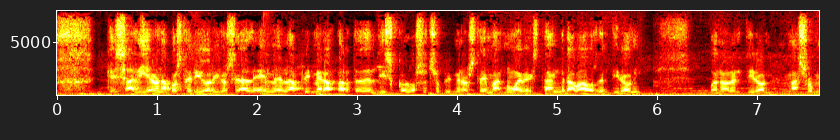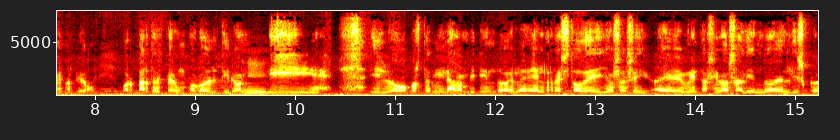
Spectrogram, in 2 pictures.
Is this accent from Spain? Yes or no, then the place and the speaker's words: yes; Bustarviejo, Community of Madrid, Spain; iba teniendo relación con músicos de aquí, de mi pueblo, de Bustar Viejo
